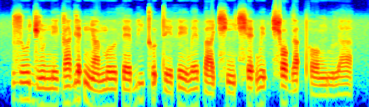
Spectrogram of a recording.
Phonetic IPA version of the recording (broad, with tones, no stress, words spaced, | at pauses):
zo˦ʊ̯d͡ʑũ˨ne˨ɡä˦ ɡɛ˦ʔ ɲã˨ mo˨ʊ̯θɛ˨bi˦ kʰʊ˦ʔte˨θe˦˨ɪ̯wɛ˦ pä˨t͡ɕʰĩ˨t͡ɕʰɛ˦ʔ wɪ˦ʔt͡ɕʰɔ˦˨ ɡä˦ʔpʰɔ˨ ŋu˨lä˦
